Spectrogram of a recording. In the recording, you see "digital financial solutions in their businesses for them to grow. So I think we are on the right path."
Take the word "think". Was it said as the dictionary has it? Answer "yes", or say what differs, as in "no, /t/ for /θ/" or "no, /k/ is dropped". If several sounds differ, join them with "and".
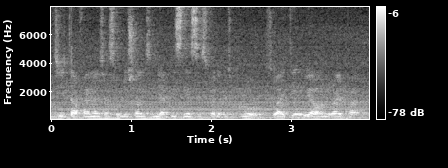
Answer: no, /t/ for /θ/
